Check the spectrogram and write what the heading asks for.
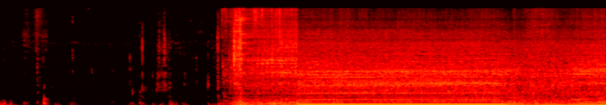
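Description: Faint clicks and knocks, then about three seconds in the outboard motor of an inflatable boat comes in abruptly, running steadily underway with a low hum over water and wind noise. Its pitch drops a little a few seconds later.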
